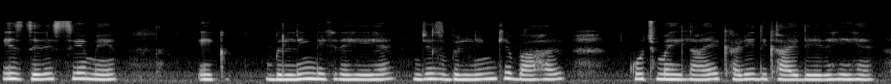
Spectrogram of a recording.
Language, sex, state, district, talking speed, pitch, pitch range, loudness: Hindi, female, Jharkhand, Palamu, 130 wpm, 230 Hz, 225-245 Hz, -13 LUFS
